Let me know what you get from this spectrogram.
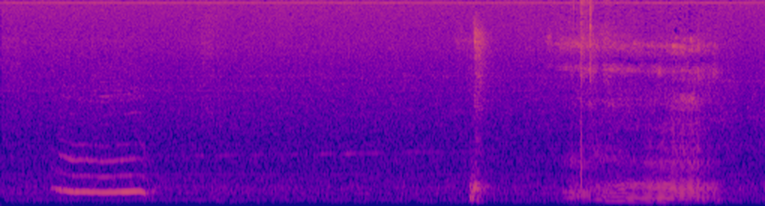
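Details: A female French Bulldog snores quietly, with a nasal, tonal wheeze and later a longer, rough, rumbling snort, separated by a soft click.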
